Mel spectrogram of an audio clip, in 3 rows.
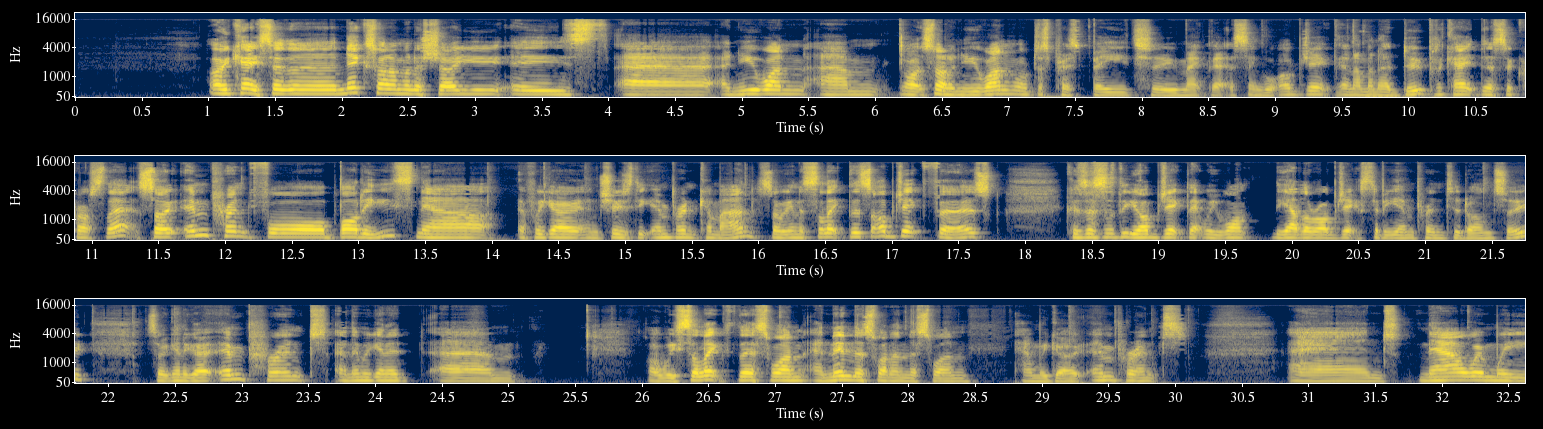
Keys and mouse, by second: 0.0-3.2 middle drag, 3.5-7.1 drag, 7.1 b, 8.2-9.3 ctrl+drag, 9.3 shift+d, 10.0 click, 11.0 right click, 11.4 middle click, 12.0 click, 12.4-13.9 middle drag, 13.6-15.1 typing, 15.8 Escape, 16.1-21.3 drag, 21.1-22.9 typing, 23.3-25.5 drag, 25.5 Escape, 26.0-29.1 drag, 28.8-30.5 typing, 30.6-32.6 drag.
